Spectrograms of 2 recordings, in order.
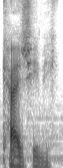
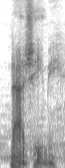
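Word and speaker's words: Najimy: come on come on is that how you pronounce it kujimi that's it that's it not not kashimi najimi there we go I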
